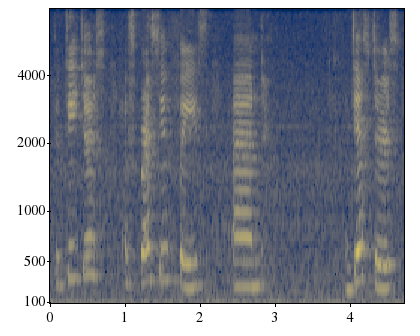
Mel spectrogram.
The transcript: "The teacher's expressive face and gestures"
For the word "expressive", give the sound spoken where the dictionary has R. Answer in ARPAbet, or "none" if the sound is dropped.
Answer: R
